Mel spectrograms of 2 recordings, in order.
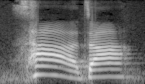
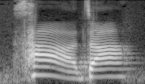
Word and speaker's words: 사자: 뭐예요이 동물은 사자입니다 사자 사자 사자 몇 번이 자일까네 잘해 했어요 바로 1번 사자입니다 두 개의 음절 모두 바람도 많이 내보내지 않고 힘도 주지 않고 보통의 발음으로 발음했다 문제를 볼까요 한국 사람들이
